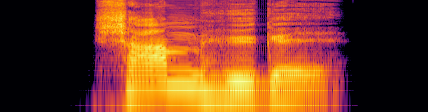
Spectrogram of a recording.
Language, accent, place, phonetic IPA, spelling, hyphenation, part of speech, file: German, Germany, Berlin, [ˈʃaːmˌhyːɡl̩], Schamhügel, Scham‧hü‧gel, noun, De-Schamhügel.ogg
- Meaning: mons pubis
